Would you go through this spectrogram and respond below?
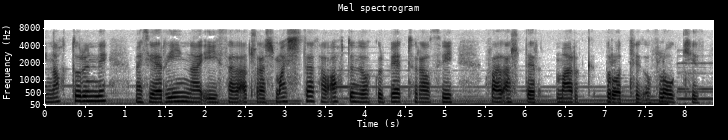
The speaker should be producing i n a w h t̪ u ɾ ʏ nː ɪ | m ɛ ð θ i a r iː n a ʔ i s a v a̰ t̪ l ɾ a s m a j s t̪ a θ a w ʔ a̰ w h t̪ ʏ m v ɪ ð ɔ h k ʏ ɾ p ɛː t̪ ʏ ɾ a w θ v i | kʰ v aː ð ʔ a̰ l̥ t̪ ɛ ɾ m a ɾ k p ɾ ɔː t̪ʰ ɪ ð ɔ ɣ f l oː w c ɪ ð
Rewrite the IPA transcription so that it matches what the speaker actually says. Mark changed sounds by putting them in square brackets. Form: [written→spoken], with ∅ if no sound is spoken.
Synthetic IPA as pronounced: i n a w h t̪ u ɾ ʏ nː ɪ | m ɛ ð θ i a r iː n a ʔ i [s→θ] a [v→ð] a̰ t̪ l ɾ a s m a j s t̪ a θ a w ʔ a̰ w h t̪ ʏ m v ɪ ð ɔ h k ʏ ɾ p ɛː t̪ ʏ ɾ a w θ v i | kʰ v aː ð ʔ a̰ l̥ t̪ ɛ ɾ m a ɾ k p ɾ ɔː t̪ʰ ɪ ð ɔ ɣ f l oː w c ɪ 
